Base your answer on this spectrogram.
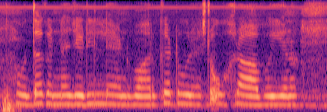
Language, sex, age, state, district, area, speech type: Dogri, female, 18-30, Jammu and Kashmir, Udhampur, rural, spontaneous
